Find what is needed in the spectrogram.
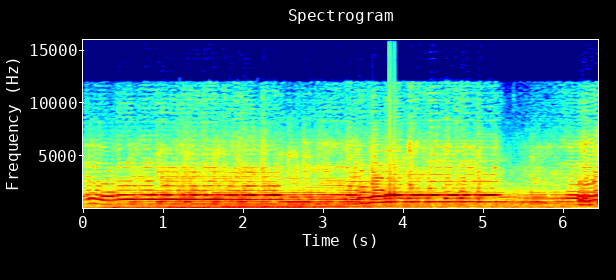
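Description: Bowed string fiddle, held upright, playing a slow melody in long held notes with a slide up in pitch about halfway through, with a banjo accompanying.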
